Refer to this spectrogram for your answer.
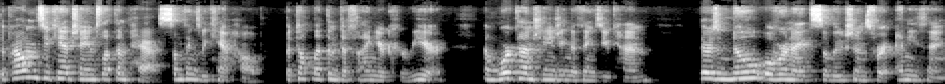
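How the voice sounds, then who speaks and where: A woman's fairly high, somewhat breathy voice with ordinary pitch variation. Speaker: language teacher, keynote speaker. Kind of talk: conference keynote talk. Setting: virtual conference, video. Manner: fast, especially when excited; animated.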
